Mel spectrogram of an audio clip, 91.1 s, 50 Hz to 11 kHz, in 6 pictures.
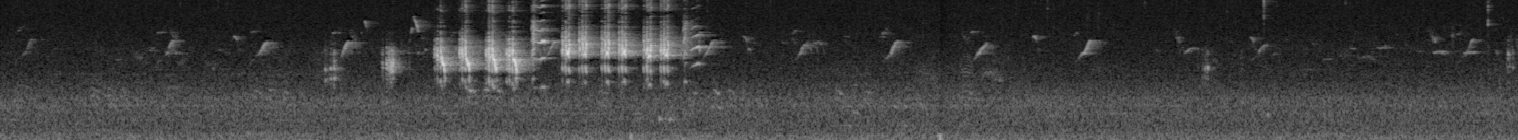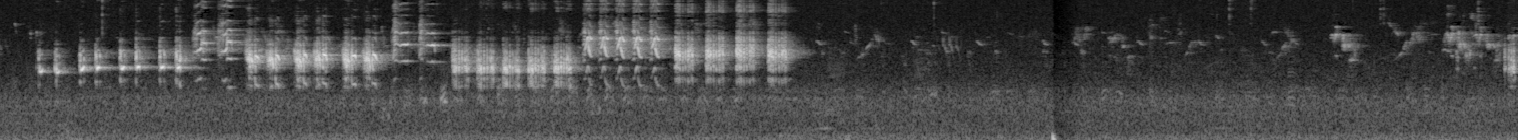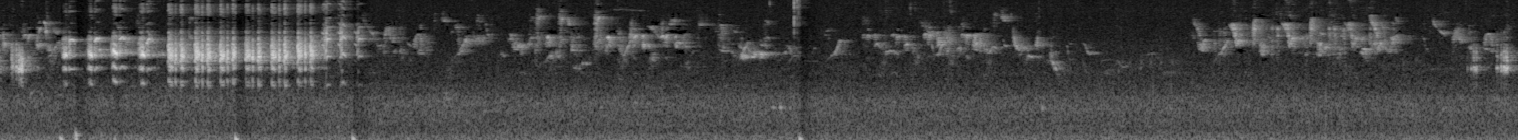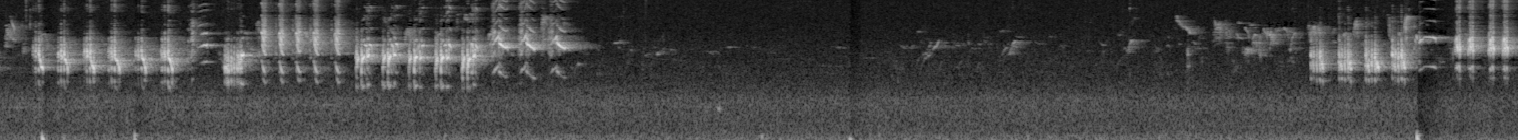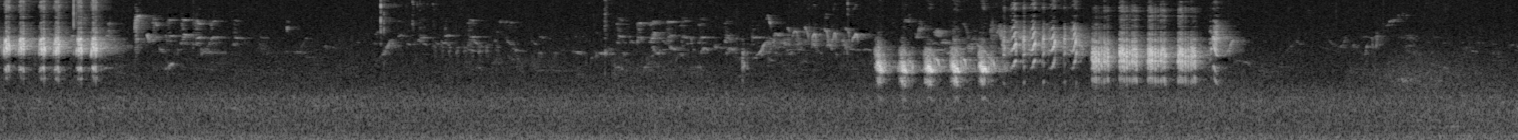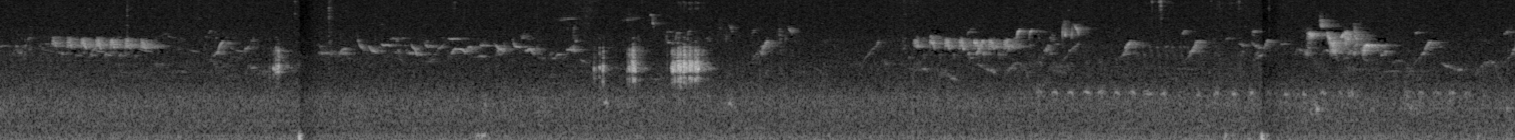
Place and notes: Coswig (Anhalt), Deutschland - Kliekener Aue - Vogelstimmen
Die Kliekener Aue ist ein Naturschutzgebiet in der Elbaue nahe Wittenberg - Seen, Feuchtgebiete, Wiesen, Erlenbruchwald. Man hört den Gesang eines Drosselrohrsängers im Schilf, im Hintergrund schnatternde Graugänse im Flug.
Sachsen-Anhalt, Deutschland, 29 April 2022, 15:27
